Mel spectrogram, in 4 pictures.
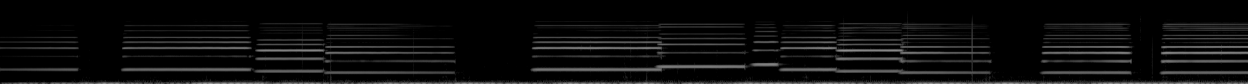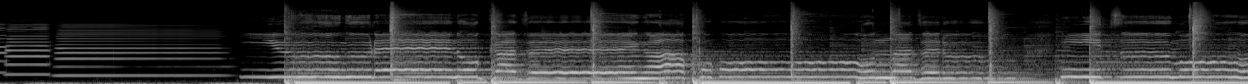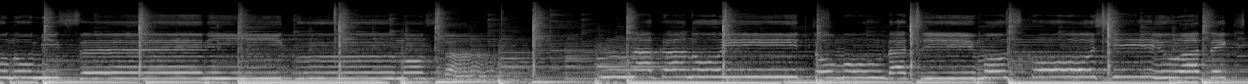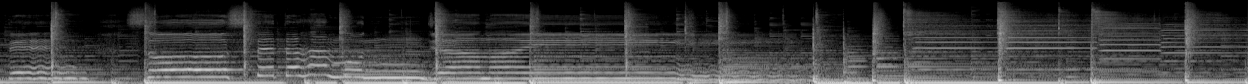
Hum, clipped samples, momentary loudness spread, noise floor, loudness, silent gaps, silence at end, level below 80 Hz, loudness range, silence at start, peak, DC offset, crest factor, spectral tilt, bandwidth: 50 Hz at -50 dBFS; under 0.1%; 19 LU; -45 dBFS; -19 LUFS; none; 0 s; -22 dBFS; 18 LU; 0.5 s; 0 dBFS; under 0.1%; 18 dB; -6.5 dB/octave; 16 kHz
